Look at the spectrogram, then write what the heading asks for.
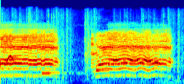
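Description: A person imitates a goat bleating, giving two long, loud, wavering bleats with a rich, buzzy tone and a brief gap between them.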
